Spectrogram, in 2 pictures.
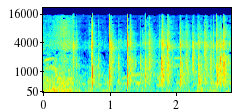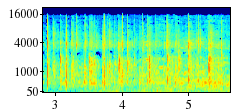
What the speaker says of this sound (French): Pendant que le président s'avance, nous acclamons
